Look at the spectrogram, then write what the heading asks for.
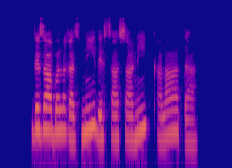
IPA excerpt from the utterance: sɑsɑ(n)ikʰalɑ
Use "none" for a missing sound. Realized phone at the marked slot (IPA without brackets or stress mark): n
